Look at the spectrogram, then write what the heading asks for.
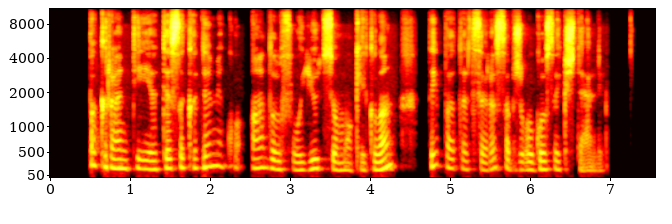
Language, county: Lithuanian, Kaunas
